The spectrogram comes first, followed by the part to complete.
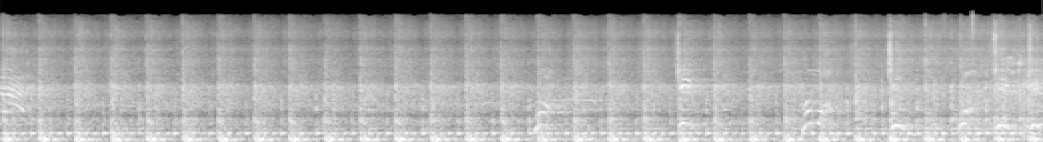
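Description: Live rock band heard through the soundboard mix: a steady drum-kit beat with heavy bass drum, and faint pitched sounds over it.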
